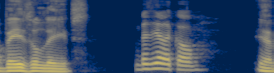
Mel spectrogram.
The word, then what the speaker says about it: basilico: Basilico. Yeah, basilico. Yeah. Let's do it right. If you're going to be Nona, you got to do it right. Italians pronounce it basilico. Yeah. Not basilico. We call it, well, I grew up in Cajun land.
